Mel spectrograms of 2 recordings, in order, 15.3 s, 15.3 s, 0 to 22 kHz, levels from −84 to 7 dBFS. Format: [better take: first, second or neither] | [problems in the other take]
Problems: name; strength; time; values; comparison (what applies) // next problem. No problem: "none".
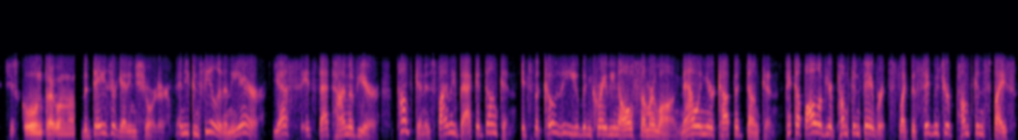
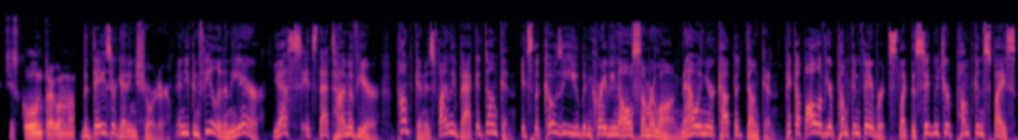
second | phone-call audio; poor line; nothing above 4 kHz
